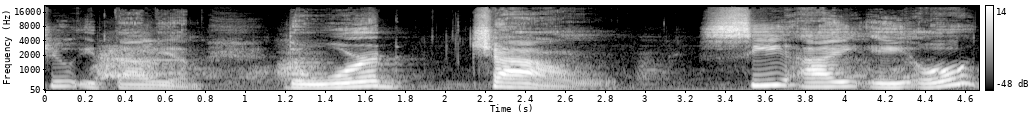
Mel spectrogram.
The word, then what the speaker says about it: ciao: italian the word ciao c-i-a-o that's pronounced ciao ciao when you greet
